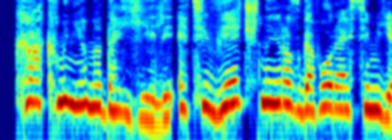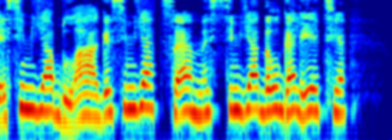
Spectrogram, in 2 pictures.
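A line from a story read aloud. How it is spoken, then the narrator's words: Near moan. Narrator (Russian): почти простонала она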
